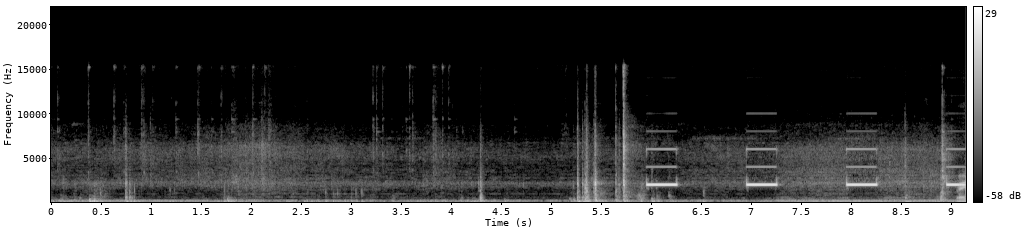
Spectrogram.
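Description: A car with an accelerator pedal sensor fault and loss of power idles at low RPM as a low, steady hum. Keys jangle over it, and four loud, evenly spaced warning beeps sound near the end.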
